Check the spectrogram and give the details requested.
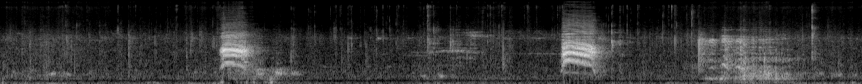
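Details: Crow cawing in the morning: two loud harsh caws about three seconds apart, then a softer rasping call, with light background birdsong.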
